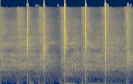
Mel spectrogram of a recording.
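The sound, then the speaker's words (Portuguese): A crowd at the Pi Bailão Disco Club roars in a steady wash of noise while sharp, evenly spaced claps or beats cut through about every half second, six in all. “O público está pedindo. O público se manifesta. O público aplaude.”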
